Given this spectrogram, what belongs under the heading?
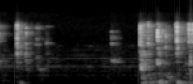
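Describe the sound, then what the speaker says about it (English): Computer keyboard typing in bursts of quick, light key clicks, a short flurry at the start, a brief pause with a lone click, then a denser run of keystrokes to the end. "I'm typing it in."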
